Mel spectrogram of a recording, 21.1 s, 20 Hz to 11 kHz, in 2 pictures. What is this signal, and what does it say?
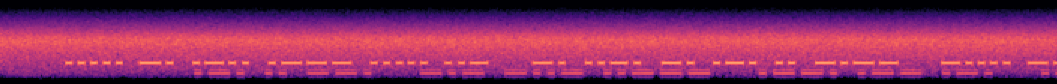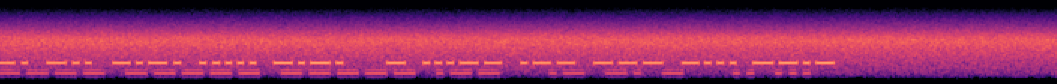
Morse code, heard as two keyed tones, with radio static. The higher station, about 19 wpm, 780 Hz: 5NLJ5U NFNRIY 6GDC5C T3WOBQ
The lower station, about 17 wpm, 350 Hz: RIG KX2 PWR 100W ANT IS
